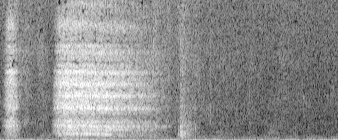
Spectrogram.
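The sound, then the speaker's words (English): Deep breathing in a guided breathing exercise: a long, loud, airy intake of breath lasting about a second, followed by a shorter breath, over a steady low background hum. “Exhale with the sound. Inhale. Hold, exhale.”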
